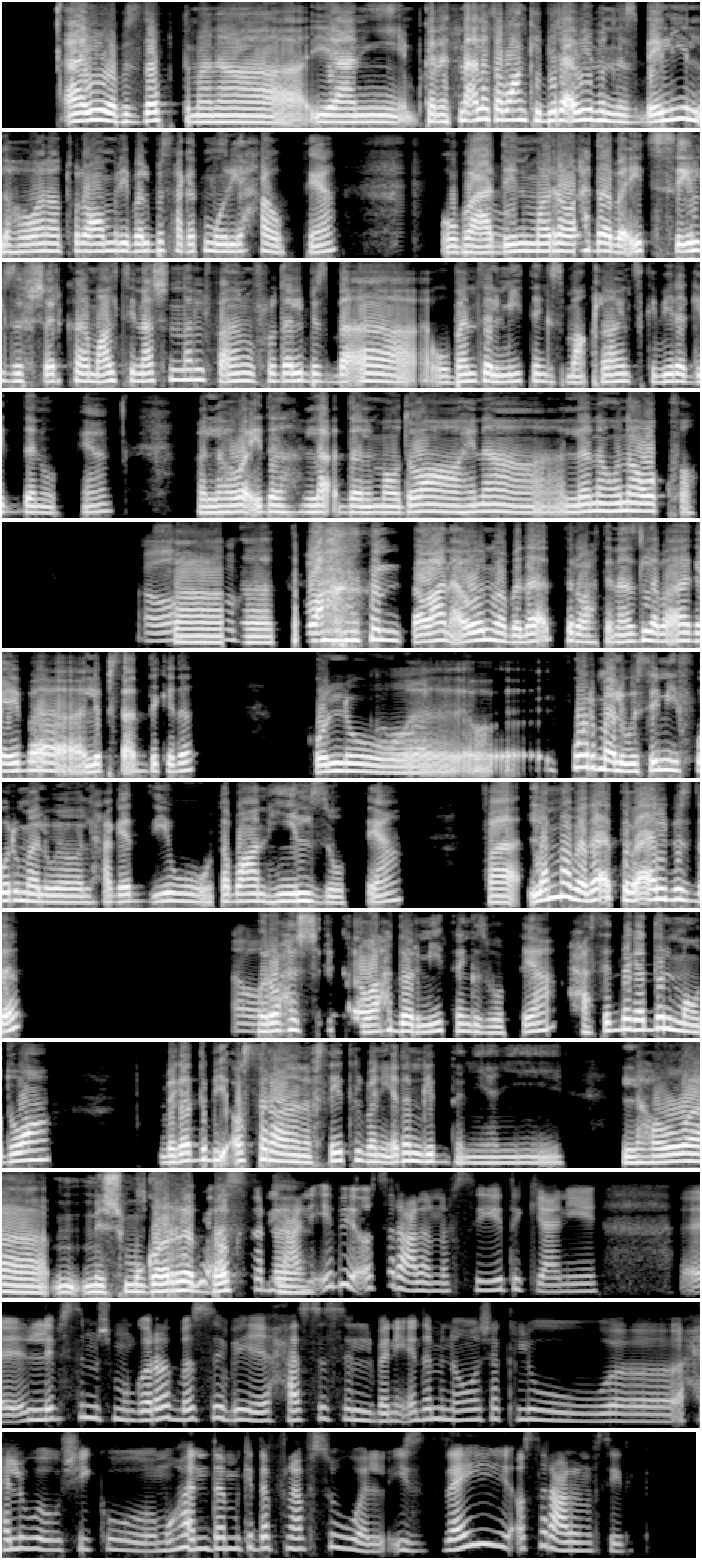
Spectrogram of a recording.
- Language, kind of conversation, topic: Arabic, podcast, احكيلي عن أول مرة حسّيتي إن لبسك بيعبر عنك؟
- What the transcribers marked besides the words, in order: mechanical hum; in English: "sales"; in English: "multinational"; in English: "meetings"; in English: "clients"; chuckle; laughing while speaking: "فطبعًا"; distorted speech; in English: "formal وsemi-formal"; in English: "heels"; in English: "meetings"; tsk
